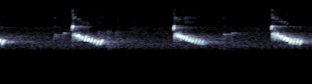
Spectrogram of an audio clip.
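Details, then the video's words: Male Carolina wren clinging to and crawling on a tree trunk while catching insects, giving loud, descending whistled notes repeated about once a second, each sliding downward. "Carolina Wren bird call loud sounds"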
